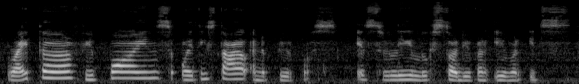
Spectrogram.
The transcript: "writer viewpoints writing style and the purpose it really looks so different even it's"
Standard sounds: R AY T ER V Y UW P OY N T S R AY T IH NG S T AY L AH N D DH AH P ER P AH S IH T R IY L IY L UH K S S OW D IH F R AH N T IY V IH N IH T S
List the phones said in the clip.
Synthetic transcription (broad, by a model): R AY T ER F Y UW P OY N T S W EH T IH NG S T AY L AH N D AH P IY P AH S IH T R IY L IY L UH K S S OW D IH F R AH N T IY V IH N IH T S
